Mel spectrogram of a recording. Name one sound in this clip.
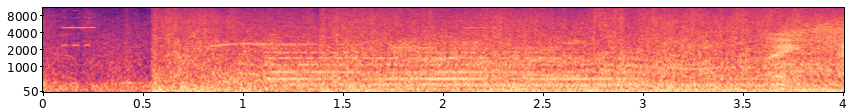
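A gun fires rapid shots.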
